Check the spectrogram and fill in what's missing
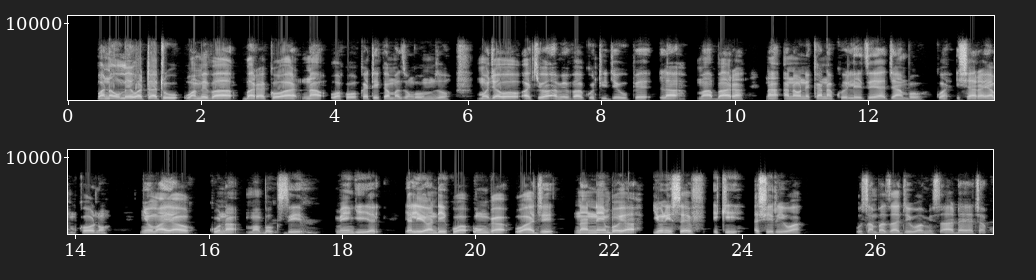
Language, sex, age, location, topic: Swahili, male, 18-24, Kisumu, health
